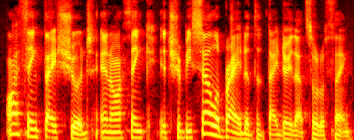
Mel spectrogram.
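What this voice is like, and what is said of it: Charming foreign accent. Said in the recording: “I love your accents, guys. They're so charming.”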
